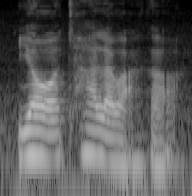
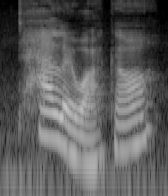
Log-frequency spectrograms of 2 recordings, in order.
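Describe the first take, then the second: First: Lightly put-on Brighton British voice; a closer, less exaggerated mimicry; hint of a Brighton accent, only slightly raised; Tyler. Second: High, swooping put-on voice; exaggerated high mimicry, louder; off-target Tyler impression. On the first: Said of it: "He more, more, like, speaks like". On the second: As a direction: overdo it, pitched up and rising at the end. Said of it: "he doesn't speak like that". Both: Shown as a demonstration.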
